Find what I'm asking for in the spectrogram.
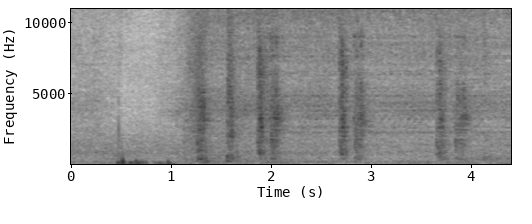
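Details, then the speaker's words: Front brake on an LS Galaxie project, wheel turned by hand: faint, uneven scraping swishes as the pad just touches the rotor, a light drag. Calipers are to be pulled and probably rebuilt, and the rotors cleaned. "and it just touches. You can hear it just touch."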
